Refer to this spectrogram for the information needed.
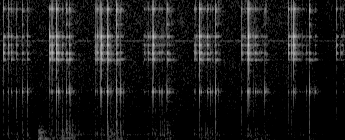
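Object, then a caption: Ribbed glass jar. Long painted nails tap the sides of an empty, ribbed, clear glass jar. The result is quiet, bright clicks with a glassy high ring, coming in loose clusters with soft scratchy contact noise in between.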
